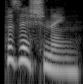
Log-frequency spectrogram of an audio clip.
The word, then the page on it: positioning: American English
